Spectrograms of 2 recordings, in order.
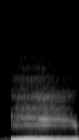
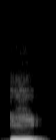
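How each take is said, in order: First: The vowel is said with a lower pitch. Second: The vowel is said with a higher pitch. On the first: The speaker calls it wrong. "not E" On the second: The speaker calls it right. "but I"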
